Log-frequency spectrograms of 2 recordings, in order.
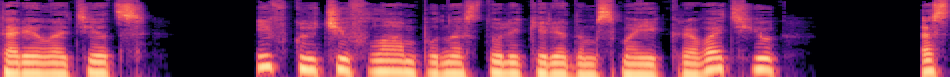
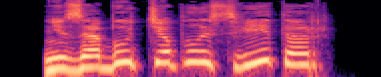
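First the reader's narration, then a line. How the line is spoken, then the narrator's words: Mother shouting. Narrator (Russian): закричала мама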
